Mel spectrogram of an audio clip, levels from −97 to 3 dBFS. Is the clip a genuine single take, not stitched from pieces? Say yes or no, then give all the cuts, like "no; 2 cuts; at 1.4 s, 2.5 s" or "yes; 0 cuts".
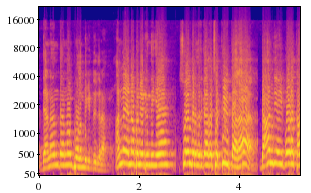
no; 3 cuts; at 1.4 s, 2.7 s, 4.3 s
